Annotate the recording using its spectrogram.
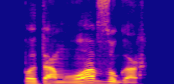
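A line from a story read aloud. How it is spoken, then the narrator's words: Sarcastic. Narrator (Russian): Язвительно поведал аудитории и персонально оборотню-мастер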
